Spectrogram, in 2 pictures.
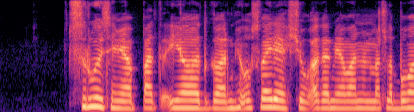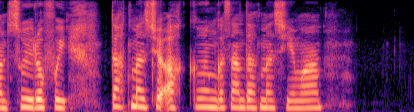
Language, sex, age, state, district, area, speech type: Kashmiri, female, 45-60, Jammu and Kashmir, Baramulla, rural, spontaneous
